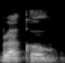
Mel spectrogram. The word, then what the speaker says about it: Blacko: The pronunciation for my name is just Blacko.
